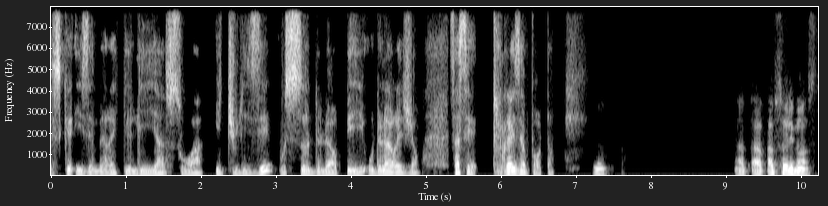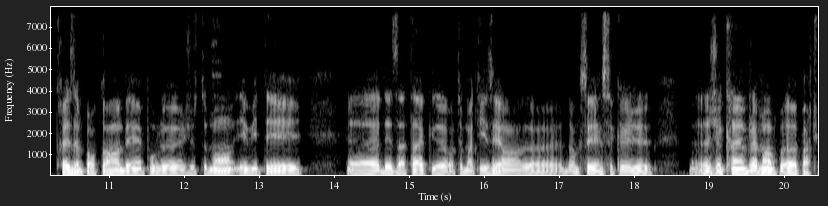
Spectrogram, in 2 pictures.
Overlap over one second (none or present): none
